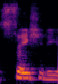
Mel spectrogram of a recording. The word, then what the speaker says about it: satiety: They're described as being the satiety center, satiety center, but satiety is the way it's typically pronounced.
